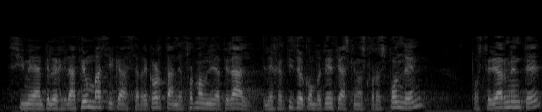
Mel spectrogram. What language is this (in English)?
Spanish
